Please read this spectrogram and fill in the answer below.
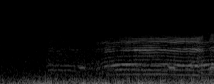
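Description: A sheep bleating: one long, wavering call that starts faintly about half a second in and grows louder.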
